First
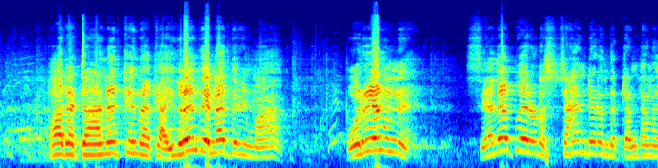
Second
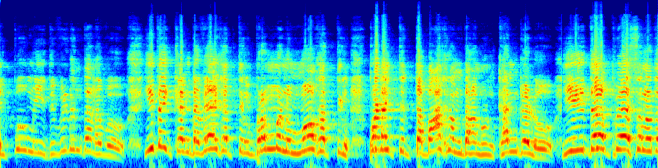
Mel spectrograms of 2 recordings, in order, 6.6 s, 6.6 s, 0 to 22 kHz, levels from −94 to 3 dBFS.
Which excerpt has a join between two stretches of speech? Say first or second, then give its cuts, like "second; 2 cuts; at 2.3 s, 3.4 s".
second; 1 cut; at 5.6 s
